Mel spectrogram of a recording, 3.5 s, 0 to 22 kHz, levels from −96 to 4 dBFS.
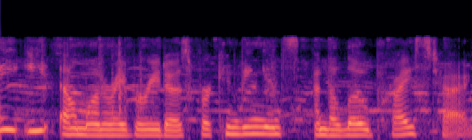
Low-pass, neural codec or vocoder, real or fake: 7.2 kHz; none; real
